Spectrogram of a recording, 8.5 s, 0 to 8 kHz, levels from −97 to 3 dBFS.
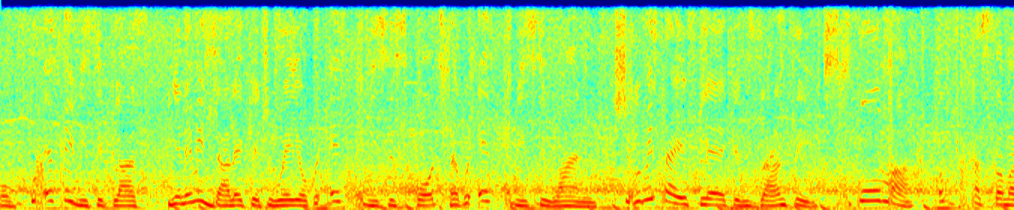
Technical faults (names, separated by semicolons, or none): sound chopped by the voice detector; sound dropped by the voice detector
